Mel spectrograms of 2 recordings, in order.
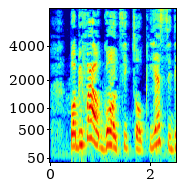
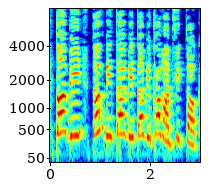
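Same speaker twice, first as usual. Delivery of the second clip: calling out; 11 semitones higher than usual. Real, not acted. Calling Toby to join.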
